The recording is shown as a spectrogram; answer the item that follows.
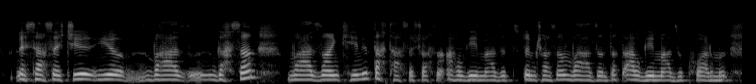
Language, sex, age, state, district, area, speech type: Kashmiri, female, 30-45, Jammu and Kashmir, Anantnag, rural, spontaneous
